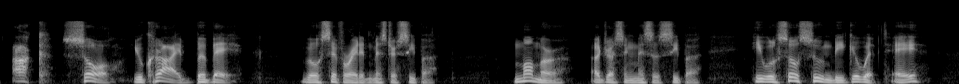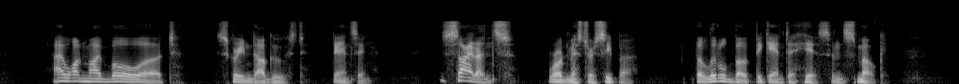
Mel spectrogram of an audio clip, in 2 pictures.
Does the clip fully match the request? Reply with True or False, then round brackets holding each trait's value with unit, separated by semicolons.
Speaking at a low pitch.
True (100 Hz)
